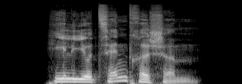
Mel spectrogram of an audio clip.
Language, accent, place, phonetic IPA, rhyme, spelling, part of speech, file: German, Germany, Berlin, [heli̯oˈt͡sɛntʁɪʃm̩], -ɛntʁɪʃm̩, heliozentrischem, adjective, De-heliozentrischem.ogg
- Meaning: strong dative masculine/neuter singular of heliozentrisch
